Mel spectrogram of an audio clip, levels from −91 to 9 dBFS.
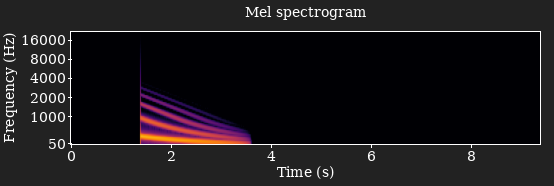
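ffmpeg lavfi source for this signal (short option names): -f lavfi -i "aevalsrc='0.355*clip((2.22-t)/2.1,0,1)*tanh(1.68*sin(2*PI*320*2.22/log(65/320)*(exp(log(65/320)*t/2.22)-1)))/tanh(1.68)':d=2.22:s=44100"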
